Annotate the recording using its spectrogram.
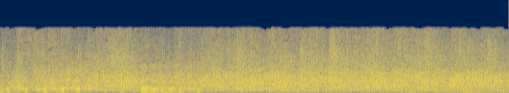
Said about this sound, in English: Let's particularly give them a big round of applause because I'm given to understand not only is this their first presentation, but they really kicked butt, don't you think?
